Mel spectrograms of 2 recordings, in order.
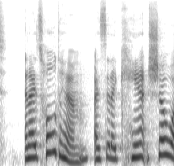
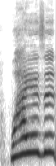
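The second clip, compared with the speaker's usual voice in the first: mock childlike loud stage whisper, higher; 6 semitones higher, 7 dB louder than usual. Retelling how a kid in the movies asks questions: imitating a kid's loud whisper. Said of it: "but like a whisper".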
